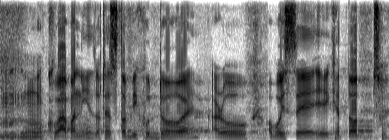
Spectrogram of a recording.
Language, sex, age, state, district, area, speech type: Assamese, male, 30-45, Assam, Dibrugarh, rural, spontaneous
